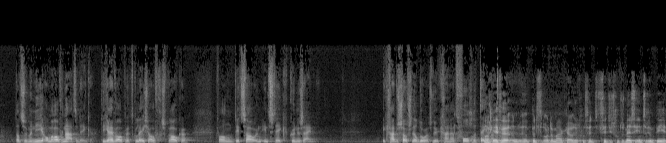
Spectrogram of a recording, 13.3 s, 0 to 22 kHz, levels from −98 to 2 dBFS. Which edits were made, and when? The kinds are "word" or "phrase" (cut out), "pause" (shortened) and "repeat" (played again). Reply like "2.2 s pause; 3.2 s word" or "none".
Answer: 2.0 s pause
